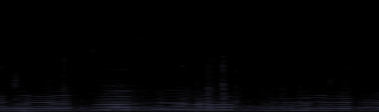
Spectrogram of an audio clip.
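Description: A harmonium played softly, a slow melody of held reedy notes stepping from one pitch to the next.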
